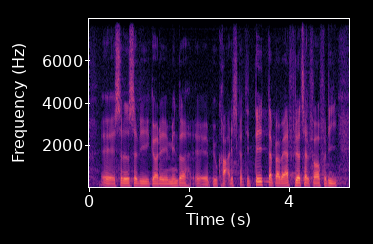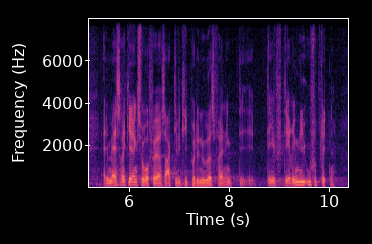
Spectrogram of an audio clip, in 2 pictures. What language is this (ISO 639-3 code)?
dan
